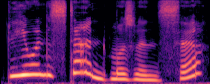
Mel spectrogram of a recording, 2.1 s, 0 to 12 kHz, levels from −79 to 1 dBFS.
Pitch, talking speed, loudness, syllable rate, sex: 295 Hz, 145 wpm, -15 LUFS, 4.3 syllables/s, female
